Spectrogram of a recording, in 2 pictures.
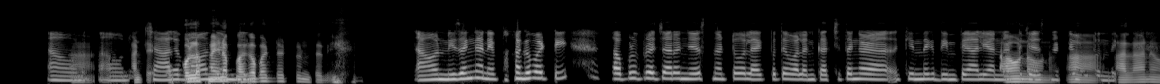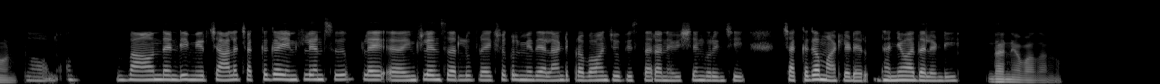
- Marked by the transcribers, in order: giggle; laughing while speaking: "పగబట్టి"; in English: "ఇన్‌ఫ్లుయెన్స్"; in English: "ఇన్‌ఫ్లుయెన్సర్‌లు"
- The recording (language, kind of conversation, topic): Telugu, podcast, ఇన్ఫ్లుయెన్సర్లు ప్రేక్షకుల జీవితాలను ఎలా ప్రభావితం చేస్తారు?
